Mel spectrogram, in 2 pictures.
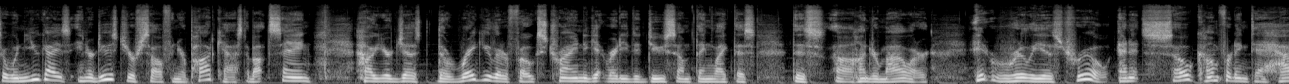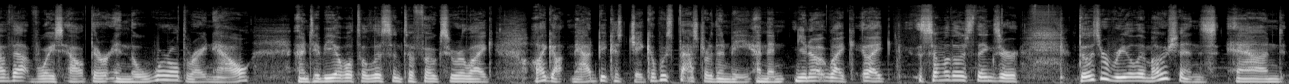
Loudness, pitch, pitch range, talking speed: -14 LUFS, 145 Hz, 130-170 Hz, 200 wpm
